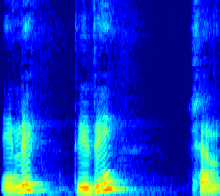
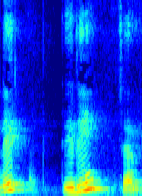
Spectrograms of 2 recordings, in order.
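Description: First: Electrician stretched out very slowly and softer; very slow syllables. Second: Electrician repeated slowly, softer, rising at the end. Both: Shown as a demonstration. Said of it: "أربع مقاطع أهي".

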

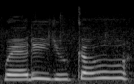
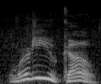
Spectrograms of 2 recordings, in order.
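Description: First: Much higher and slowed, drawn out; high slow silly voice. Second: Said in the usual way. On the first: Pretend. Asking the door where it goes, high slow goofy voice. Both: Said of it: "repeated in funny voice".

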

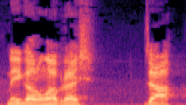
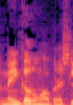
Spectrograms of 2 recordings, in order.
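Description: First: Defiant refusal. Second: Said in the usual way. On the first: Acted. Stubborn refusal to brush teeth.

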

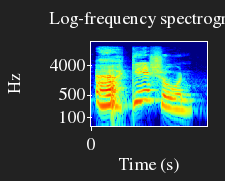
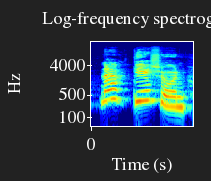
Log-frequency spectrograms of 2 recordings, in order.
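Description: First: Louder, irritated push; angry. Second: Sweet coaxing. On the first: Teacher shows an angry shove to go. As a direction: snap it at them impatiently. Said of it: "or really angrily". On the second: Teacher shows a sweet nudge to go. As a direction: coax them sweetly to go. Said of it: "said in a sweet tone". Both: Shown as a demonstration.

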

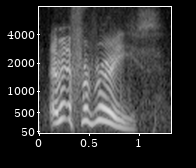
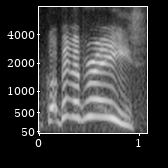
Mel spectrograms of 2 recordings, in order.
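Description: First: Said in the usual way. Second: Higher, brighter call about the breeze; excited exclaim. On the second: Real, not acted. Showing the garden camera a gust, excited. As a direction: announce the gust with delight. Gust hits the greenhouse plastic.

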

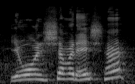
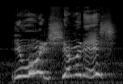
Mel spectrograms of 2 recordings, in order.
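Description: First: Taunt. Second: Much higher, louder mocking challenge; shrill taunt. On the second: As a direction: goad the enemy, pitch leaping up. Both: Real, not acted. Taunting Hardy the enemy.

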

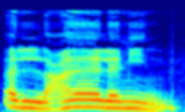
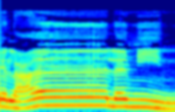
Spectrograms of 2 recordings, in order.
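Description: First: Al Alameen, slow, stretch held only two counts. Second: Al Alameen with the final ee held too long; wrong long stretch. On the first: Teacher modelling correct stretch length. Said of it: "don't stretch more than two". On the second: Teacher showing students the overlong stretch. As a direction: overstretch Al Alameen to show the mistake. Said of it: "Don't say Al Alameen". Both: Shown as a demonstration.

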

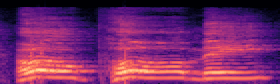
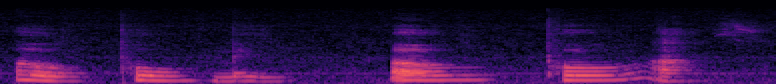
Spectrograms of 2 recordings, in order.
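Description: First: Slow, loud, wailing oh poor me; mock self-pity. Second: Soft, quiet mock oh poor me; mock pity party. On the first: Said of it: "he goes to have a little pity party". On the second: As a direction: lightly mimic self-pity, hushed. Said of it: "a little pity party where they go".

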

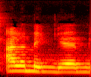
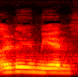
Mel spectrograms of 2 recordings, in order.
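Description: First: Aluminium said the British way, al-yoo-MIN-ee-um with five syllables; British pronunciation. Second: Aluminium said the American way, a-LOO-mi-num with four syllables; American pronunciation. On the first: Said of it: "U K spelling". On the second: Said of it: "U S spelling". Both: Shown as a demonstration.

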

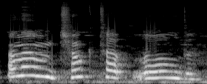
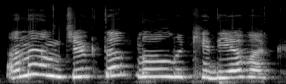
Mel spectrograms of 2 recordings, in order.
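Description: First: Slow cooing again; cooing delight. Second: High, slow cooing; high slow coo of delight. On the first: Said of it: "repeats the coo". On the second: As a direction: coo over something adorable. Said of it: "delighted by cute result". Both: Real, not acted.

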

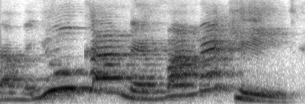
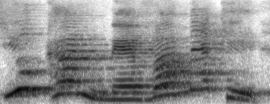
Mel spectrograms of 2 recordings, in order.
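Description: First: Slow, higher, scornful "never"; dismissive verdict. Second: Slow, higher repeat of the verdict; mock scolding. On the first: Retold or imitated. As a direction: draw out the put-down. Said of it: "I said, "Oh, Lord". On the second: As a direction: drag out each word in scorn. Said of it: "he says, he says".

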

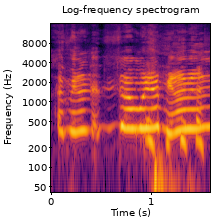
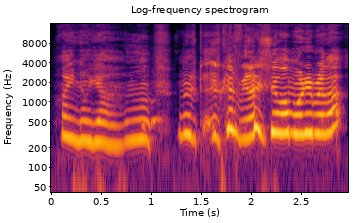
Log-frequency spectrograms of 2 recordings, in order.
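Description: First: Very high sobbing voice with a real cry; mock sobbing. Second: High, fast, whimpering imitation of crying; mock crying. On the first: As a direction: break into a hammed-up sob. Retelling crying, fuller sob. (sollozo exagerado y muy agudo) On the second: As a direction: wail it like a kid about to sob. Retelling crying at dog video. (imitando llanto, agudo y rápido)

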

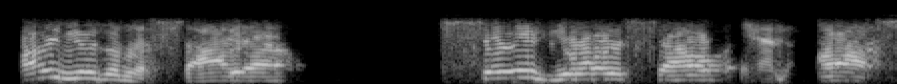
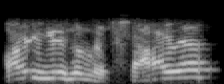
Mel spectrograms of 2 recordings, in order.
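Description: First: Insulting read. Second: Mocking question pitched high; taunting jeer at the man on the cross; angry mocking. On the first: A narrator's reading. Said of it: "hurled insults at Jesus". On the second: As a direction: sneer the Messiah question up high at Jesus. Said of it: "kinda angry at Jesus".

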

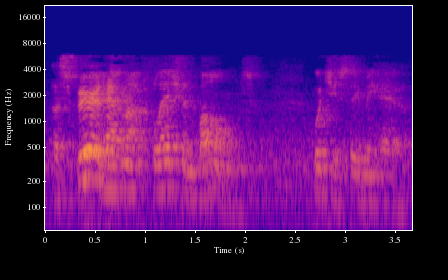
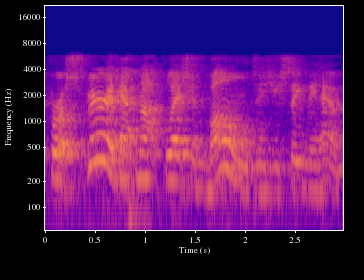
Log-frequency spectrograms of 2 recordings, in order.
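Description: First: A slower, deliberate rereading. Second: Said in the usual way. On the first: Shown as a demonstration. Preacher rereading verse to congregation, slow and deliberate. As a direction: read it again slowly so they catch the gap. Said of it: "Did you hear that?". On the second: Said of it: "Now notice something was missing there".

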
